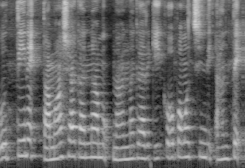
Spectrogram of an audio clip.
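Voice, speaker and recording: A woman narrator plays a firm, protective younger sister in a told story. She speaks earnestly and scolds sharply, her voice slightly high and held flat. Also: normal speed, close to an everyday voice.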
